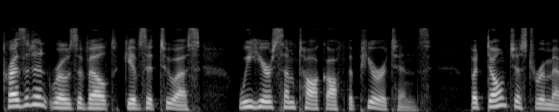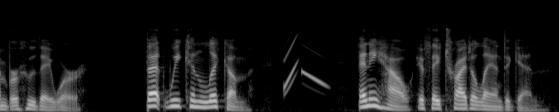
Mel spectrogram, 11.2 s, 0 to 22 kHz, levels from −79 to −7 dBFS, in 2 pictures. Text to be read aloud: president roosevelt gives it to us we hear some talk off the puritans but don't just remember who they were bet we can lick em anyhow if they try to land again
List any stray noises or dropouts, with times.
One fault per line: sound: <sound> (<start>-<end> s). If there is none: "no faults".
sound: chirp (8.4-8.9 s)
